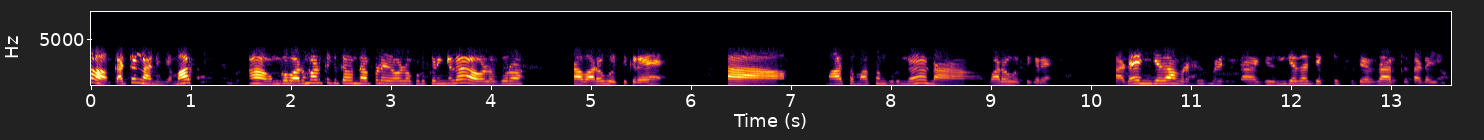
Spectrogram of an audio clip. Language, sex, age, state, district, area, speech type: Tamil, female, 60+, Tamil Nadu, Pudukkottai, rural, conversation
